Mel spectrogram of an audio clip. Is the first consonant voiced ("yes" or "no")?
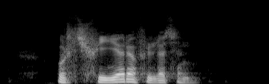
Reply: yes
